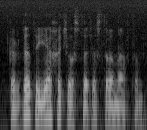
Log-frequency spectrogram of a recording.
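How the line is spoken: Sad admission. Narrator (Russian): грустно признался

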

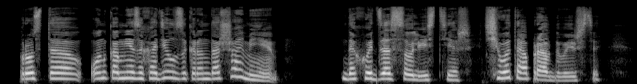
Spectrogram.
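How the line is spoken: Laughing. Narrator (Russian): засмеялась

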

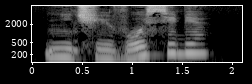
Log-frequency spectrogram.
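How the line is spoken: Muttered. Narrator (Russian): пробормотал Эммет

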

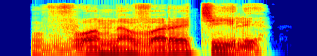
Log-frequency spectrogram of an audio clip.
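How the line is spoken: Angry grumble. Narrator (Russian): буркнул сердито

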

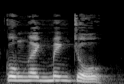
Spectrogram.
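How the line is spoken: Loud ceremonial shout. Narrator (Vietnamese): Tề Dương Bình cao giọng hô lên

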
